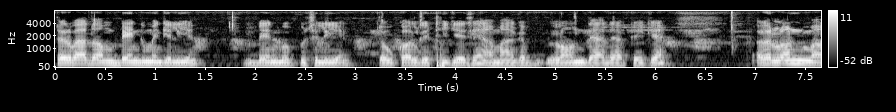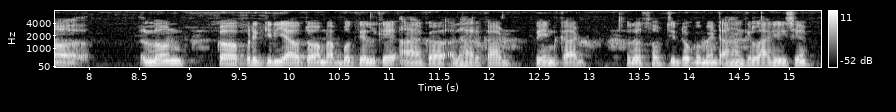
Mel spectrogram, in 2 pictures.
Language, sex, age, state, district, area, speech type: Maithili, male, 18-30, Bihar, Araria, rural, spontaneous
